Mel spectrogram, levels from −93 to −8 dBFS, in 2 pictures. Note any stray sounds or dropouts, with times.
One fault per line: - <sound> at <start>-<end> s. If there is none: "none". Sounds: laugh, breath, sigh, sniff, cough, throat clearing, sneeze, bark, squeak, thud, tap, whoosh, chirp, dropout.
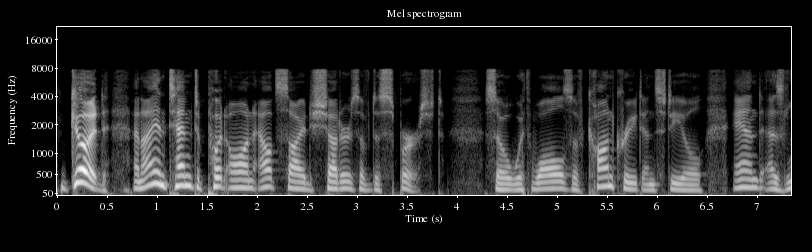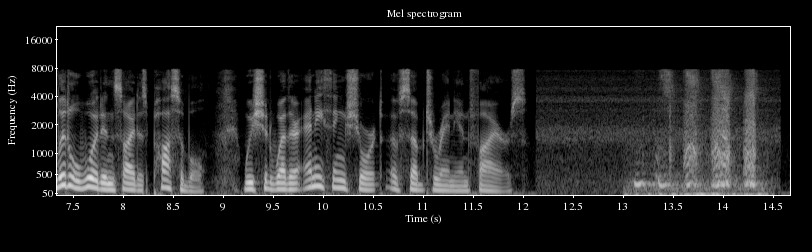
- squeak at 13.0-14.6 s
